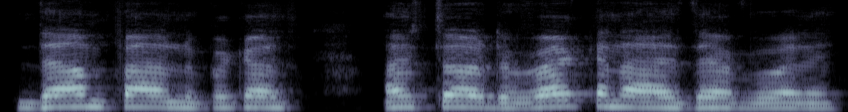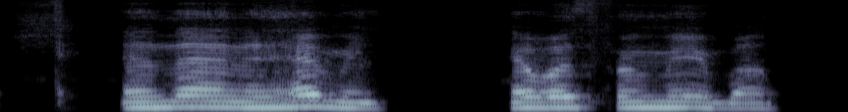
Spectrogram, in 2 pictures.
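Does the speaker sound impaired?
Yes: ALS; Hoyer lift recently obtained, hammock-like, for lifting out of bed.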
